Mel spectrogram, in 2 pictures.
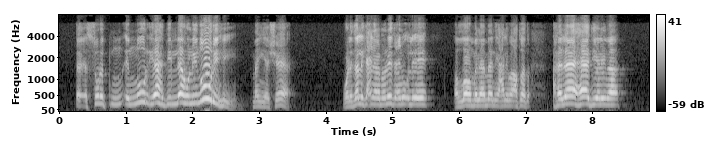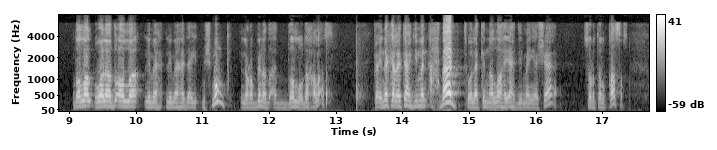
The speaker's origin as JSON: {"language": "Arabic", "country": "Egypt", "said": "بيفكرنا ايام الزلزال اللي حصل عندنا في مصر"}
